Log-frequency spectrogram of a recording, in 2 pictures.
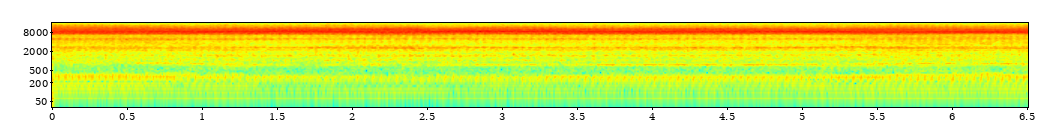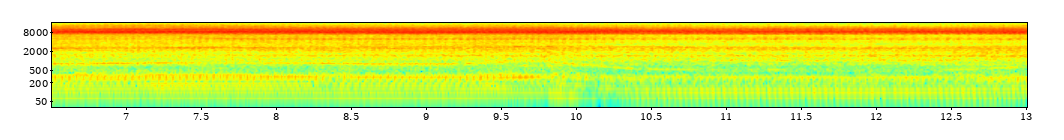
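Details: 2007 Honda Rebel 250 idling in neutral just after an oil change and valve clearance adjustment: a steady, clean idle with no ticking or misses and one brief dip near the end. The engine is running perfectly, a normal idle.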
